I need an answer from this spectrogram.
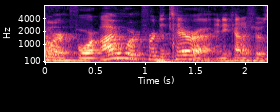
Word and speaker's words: doTERRA: for i work for doterra and he kind of shows the logo uh can i roll over here can i roll a culture check sure give me a call actually it's pronounced the tara you know that this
